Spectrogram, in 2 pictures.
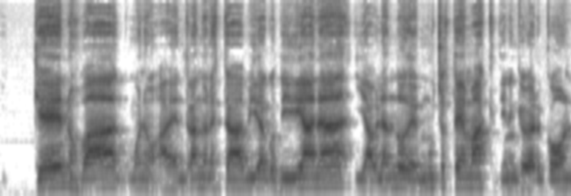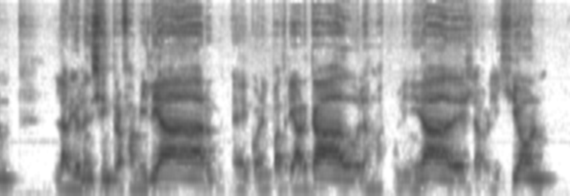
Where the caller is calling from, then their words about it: Posadas, Misiones, Argentina; Sí, estoy acá en Posadas.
